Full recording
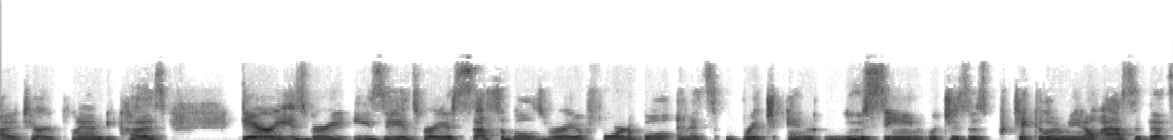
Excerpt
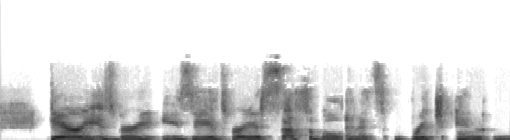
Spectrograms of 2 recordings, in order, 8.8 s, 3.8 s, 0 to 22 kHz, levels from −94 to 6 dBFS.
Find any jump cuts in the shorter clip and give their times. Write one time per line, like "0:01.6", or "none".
0:02.6

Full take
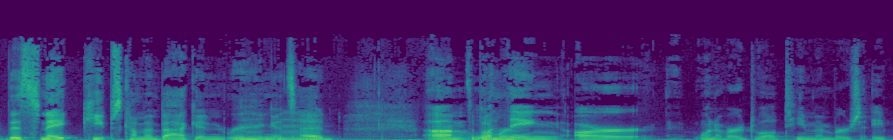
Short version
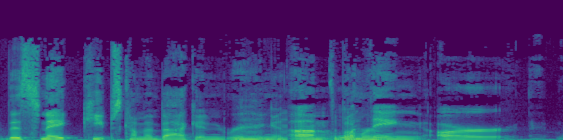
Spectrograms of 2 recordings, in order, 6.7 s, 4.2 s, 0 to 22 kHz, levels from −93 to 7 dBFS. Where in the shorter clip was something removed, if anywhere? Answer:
0:02.2

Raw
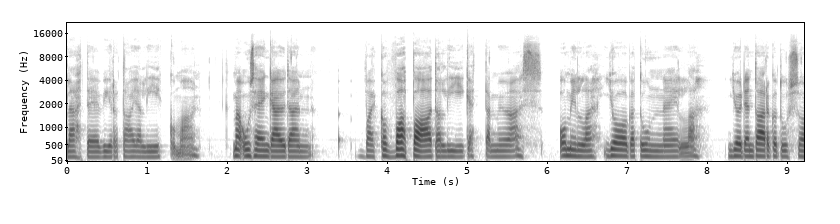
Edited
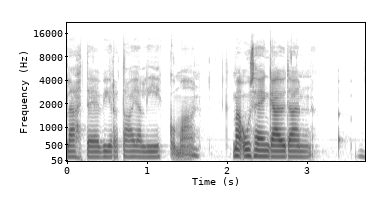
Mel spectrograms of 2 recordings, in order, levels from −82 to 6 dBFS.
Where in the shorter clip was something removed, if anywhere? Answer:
none

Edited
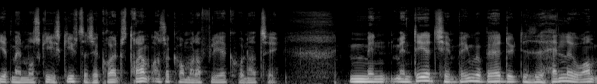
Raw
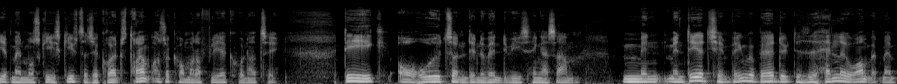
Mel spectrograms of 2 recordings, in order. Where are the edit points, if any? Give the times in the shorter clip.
0:03.4

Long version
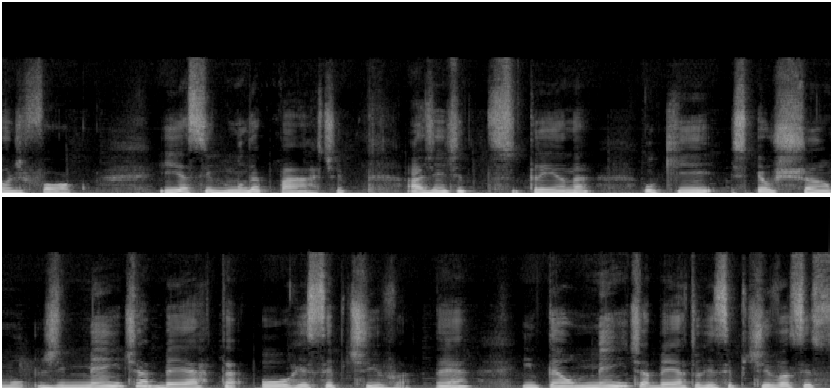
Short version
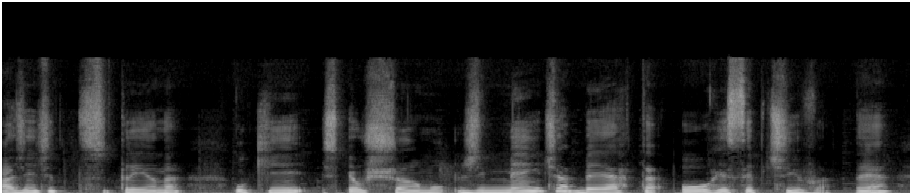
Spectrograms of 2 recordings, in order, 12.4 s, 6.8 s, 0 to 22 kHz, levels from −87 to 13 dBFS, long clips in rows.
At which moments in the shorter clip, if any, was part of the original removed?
none

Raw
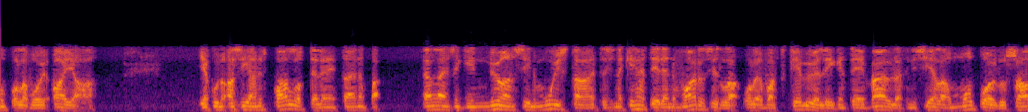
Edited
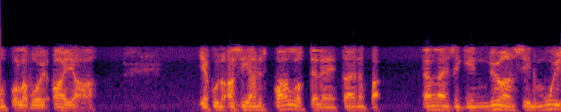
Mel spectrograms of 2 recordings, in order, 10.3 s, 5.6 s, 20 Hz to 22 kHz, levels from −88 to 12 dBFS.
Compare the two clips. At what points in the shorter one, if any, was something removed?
none

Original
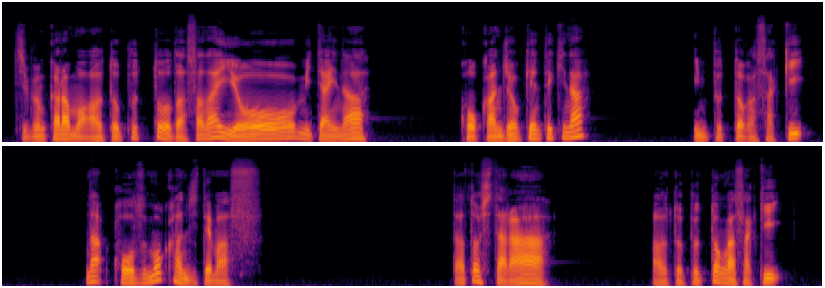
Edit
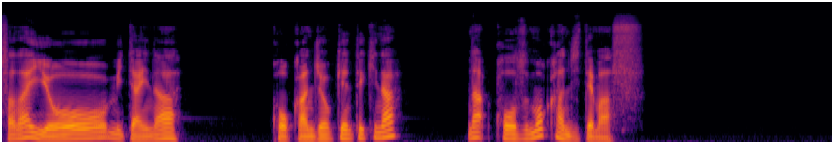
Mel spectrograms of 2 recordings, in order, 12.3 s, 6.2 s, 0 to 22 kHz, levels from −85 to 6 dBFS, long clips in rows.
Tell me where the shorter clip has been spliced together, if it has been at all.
0:03.3

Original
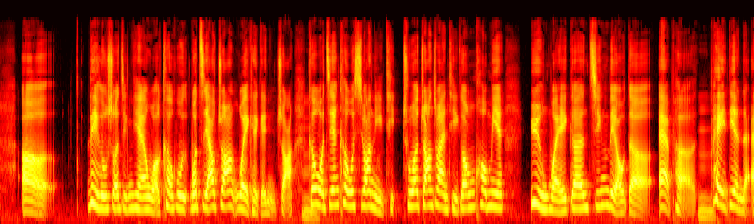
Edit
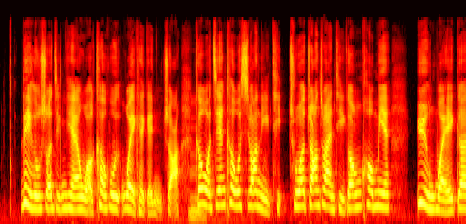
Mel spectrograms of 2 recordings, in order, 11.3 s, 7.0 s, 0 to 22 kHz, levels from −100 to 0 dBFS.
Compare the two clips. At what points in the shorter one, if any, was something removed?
0:01.8

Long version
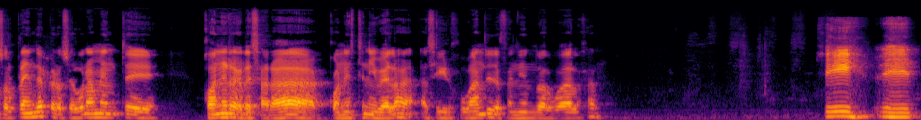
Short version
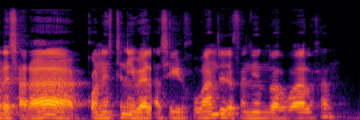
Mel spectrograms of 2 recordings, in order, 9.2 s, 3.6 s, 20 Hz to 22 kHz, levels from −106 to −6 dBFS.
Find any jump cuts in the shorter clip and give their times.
0:01.5

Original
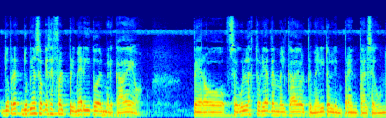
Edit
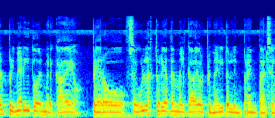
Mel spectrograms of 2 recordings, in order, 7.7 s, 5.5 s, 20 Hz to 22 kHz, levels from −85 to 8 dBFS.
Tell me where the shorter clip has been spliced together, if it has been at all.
0:01.7

